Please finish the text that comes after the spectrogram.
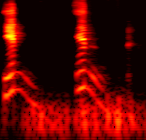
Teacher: Maksudnya proses keluarnya suara dari hidung itu, ketika nun bertasydid itu sempurna masuk ke hidung semua. In. Ketika kita tutup hidung kita, ya nggak akan bisa keluar lagi, karena dia paling sempurna keluarnya semuanya dari hidung.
